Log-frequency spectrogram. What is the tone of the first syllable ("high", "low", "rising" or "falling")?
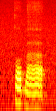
high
